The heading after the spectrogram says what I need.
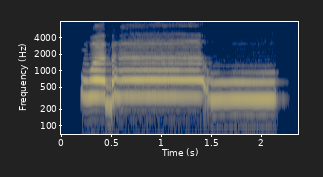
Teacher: مد متصل، 4 یا 5 کاؤنٹ ہم نے اس کو لمبا کرنا ہے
